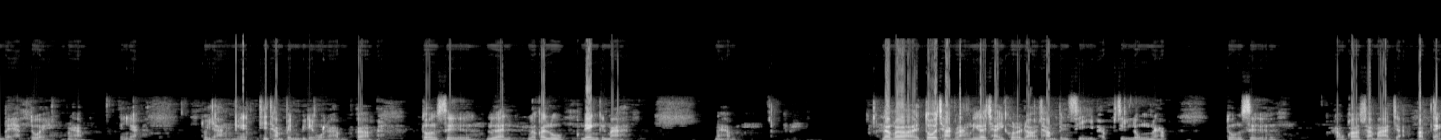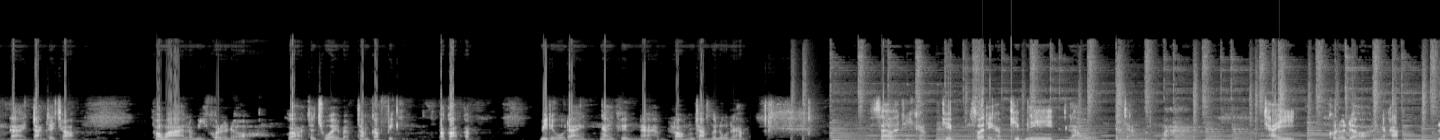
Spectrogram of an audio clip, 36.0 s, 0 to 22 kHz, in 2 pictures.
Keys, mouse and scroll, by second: 0.3 click, 1.0 click, 2.5 click.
